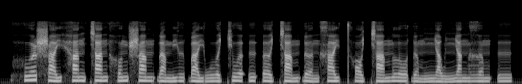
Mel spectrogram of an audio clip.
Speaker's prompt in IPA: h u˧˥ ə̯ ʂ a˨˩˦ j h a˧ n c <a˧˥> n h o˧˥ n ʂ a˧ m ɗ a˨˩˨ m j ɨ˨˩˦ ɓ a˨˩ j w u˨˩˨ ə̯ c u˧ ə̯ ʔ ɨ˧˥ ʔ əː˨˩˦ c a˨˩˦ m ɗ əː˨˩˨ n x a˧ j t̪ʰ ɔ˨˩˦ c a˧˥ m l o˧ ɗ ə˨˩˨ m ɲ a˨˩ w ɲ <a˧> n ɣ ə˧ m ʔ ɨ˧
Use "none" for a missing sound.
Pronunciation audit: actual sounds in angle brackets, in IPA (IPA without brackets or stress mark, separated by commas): a˧, a˧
